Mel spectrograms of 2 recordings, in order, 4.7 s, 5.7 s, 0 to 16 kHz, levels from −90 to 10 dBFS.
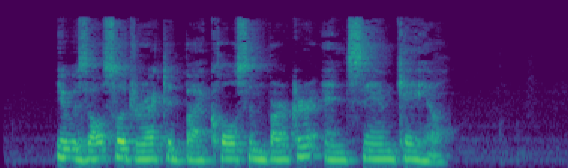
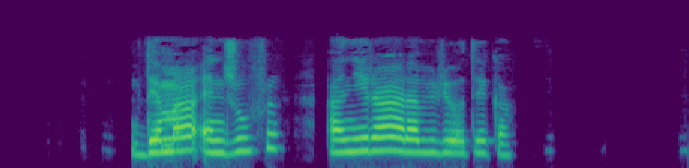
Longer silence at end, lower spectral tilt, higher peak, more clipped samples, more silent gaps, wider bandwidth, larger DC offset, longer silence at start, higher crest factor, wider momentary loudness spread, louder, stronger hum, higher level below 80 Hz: second, 1 s vs 1.5 s; first, -5.5 dB/octave vs -4 dB/octave; second, -6 dBFS vs -2 dBFS; neither; second, none vs 2.64-2.72 s; first, 11.5 kHz vs 7.6 kHz; neither; second, 0.5 s vs 1.1 s; about the same, 18 dB vs 16 dB; second, 7 LU vs 15 LU; second, -24 LUFS vs -16 LUFS; neither; first, -58 dBFS vs -68 dBFS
